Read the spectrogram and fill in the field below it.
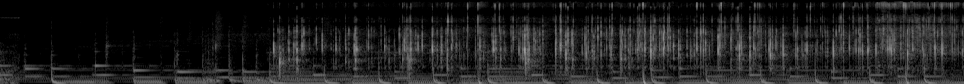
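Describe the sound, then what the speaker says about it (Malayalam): Mustard seeds sizzle and pop in hot coconut oil in a pan. Sharp crackles start sparse, then turn into a dense, fast run of close, loud pops over a continuous hiss, with no voice. "വെളിച്ചെണ്ണ ചൂടായിട്ടുണ്ട് ഇതിലേക്ക് ഒരു ടീസ്പൂണ് കടു ഇട്ട് കൊടുക്കാം"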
